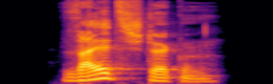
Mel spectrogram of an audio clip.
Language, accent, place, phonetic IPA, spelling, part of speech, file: German, Germany, Berlin, [ˈzalt͡sʃtœkn̩], Salzstöcken, noun, De-Salzstöcken.ogg
- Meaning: dative plural of Salzstock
